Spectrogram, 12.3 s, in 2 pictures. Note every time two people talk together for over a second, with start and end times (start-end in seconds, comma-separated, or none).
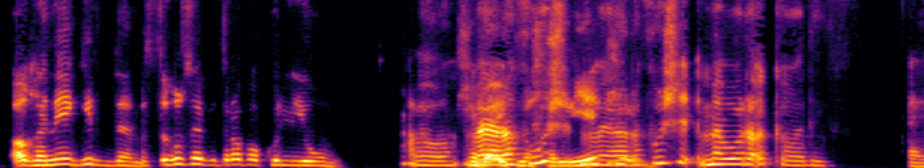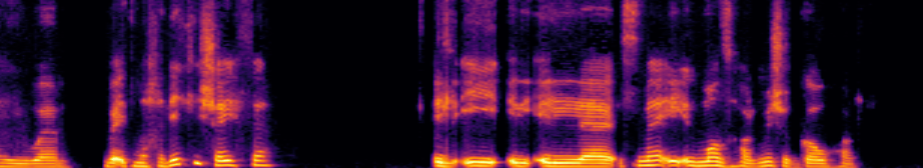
3.0-4.3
